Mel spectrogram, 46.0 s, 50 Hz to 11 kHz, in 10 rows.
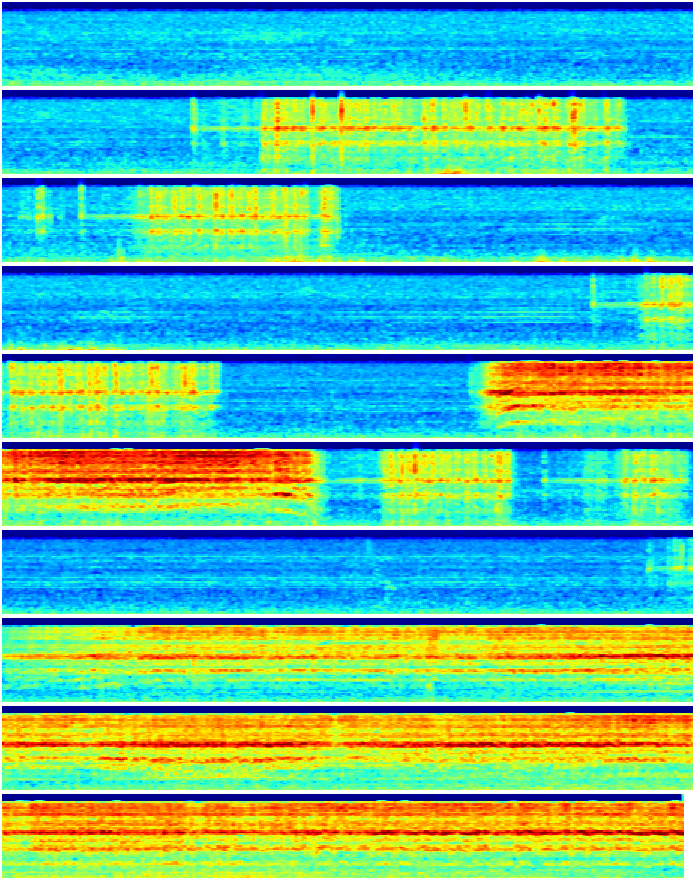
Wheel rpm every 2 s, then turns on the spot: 0, 0, 0, 30, 20, 30, 0, 0, 0, 30, 10, 170, 140, 20, 0, 0, 60, 120, 120, 130, 140, 160, 160.
6-12 18-20 26-28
